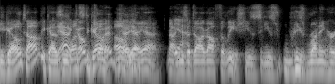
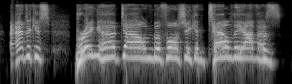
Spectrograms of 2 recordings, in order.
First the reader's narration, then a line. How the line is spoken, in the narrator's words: he'll yell through the amplifier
